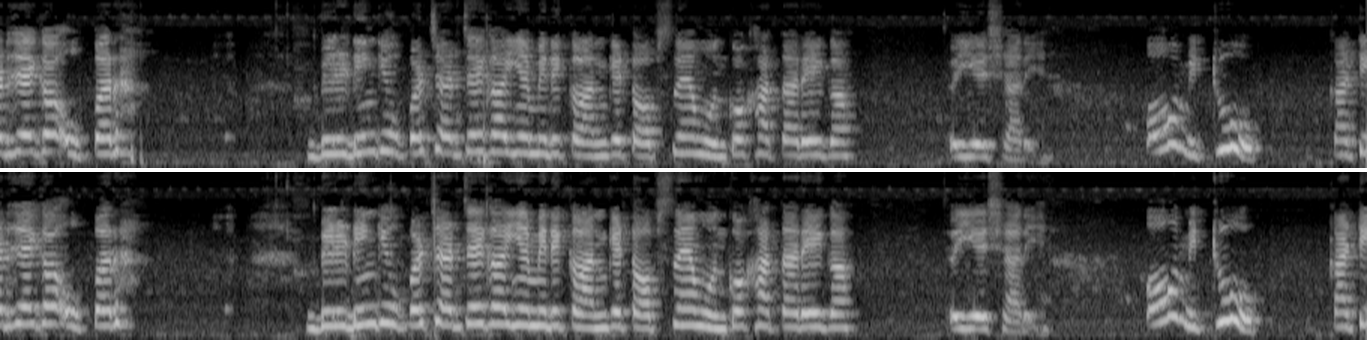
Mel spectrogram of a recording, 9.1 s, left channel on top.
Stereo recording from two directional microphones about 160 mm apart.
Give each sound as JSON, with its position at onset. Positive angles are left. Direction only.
{"t": 0.0, "sound": "a woman's voice", "side_deg": -30}
{"t": 2.1, "sound": "a woman's voice", "side_deg": -30}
